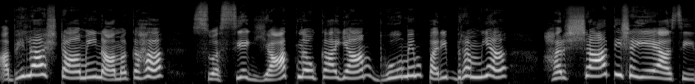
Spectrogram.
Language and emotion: Sanskrit, happy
